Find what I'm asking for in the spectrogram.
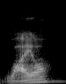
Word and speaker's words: Weil: Weil.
